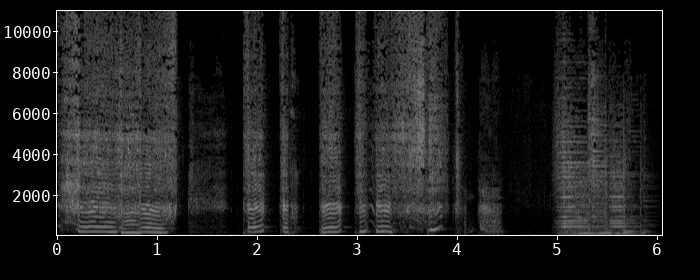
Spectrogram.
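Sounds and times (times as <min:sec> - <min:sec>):
man blowing his nose: 0:00.0 - 0:04.5.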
